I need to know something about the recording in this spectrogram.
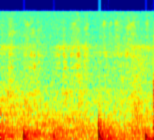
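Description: Marker pen writing on a whiteboard: faint scratching strokes with a few soft taps as the letters are formed.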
